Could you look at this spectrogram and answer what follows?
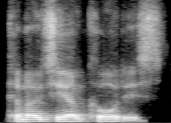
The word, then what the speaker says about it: commotio cordis: I'm going to go with the Latin pronunciation, commotio cordis.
